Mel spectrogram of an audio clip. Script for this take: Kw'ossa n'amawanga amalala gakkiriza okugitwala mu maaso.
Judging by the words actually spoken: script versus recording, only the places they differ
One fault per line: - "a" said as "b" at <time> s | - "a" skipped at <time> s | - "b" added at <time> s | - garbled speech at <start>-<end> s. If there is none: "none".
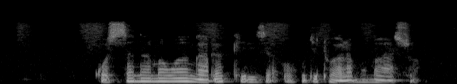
- "amalala" skipped at 2.0 s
